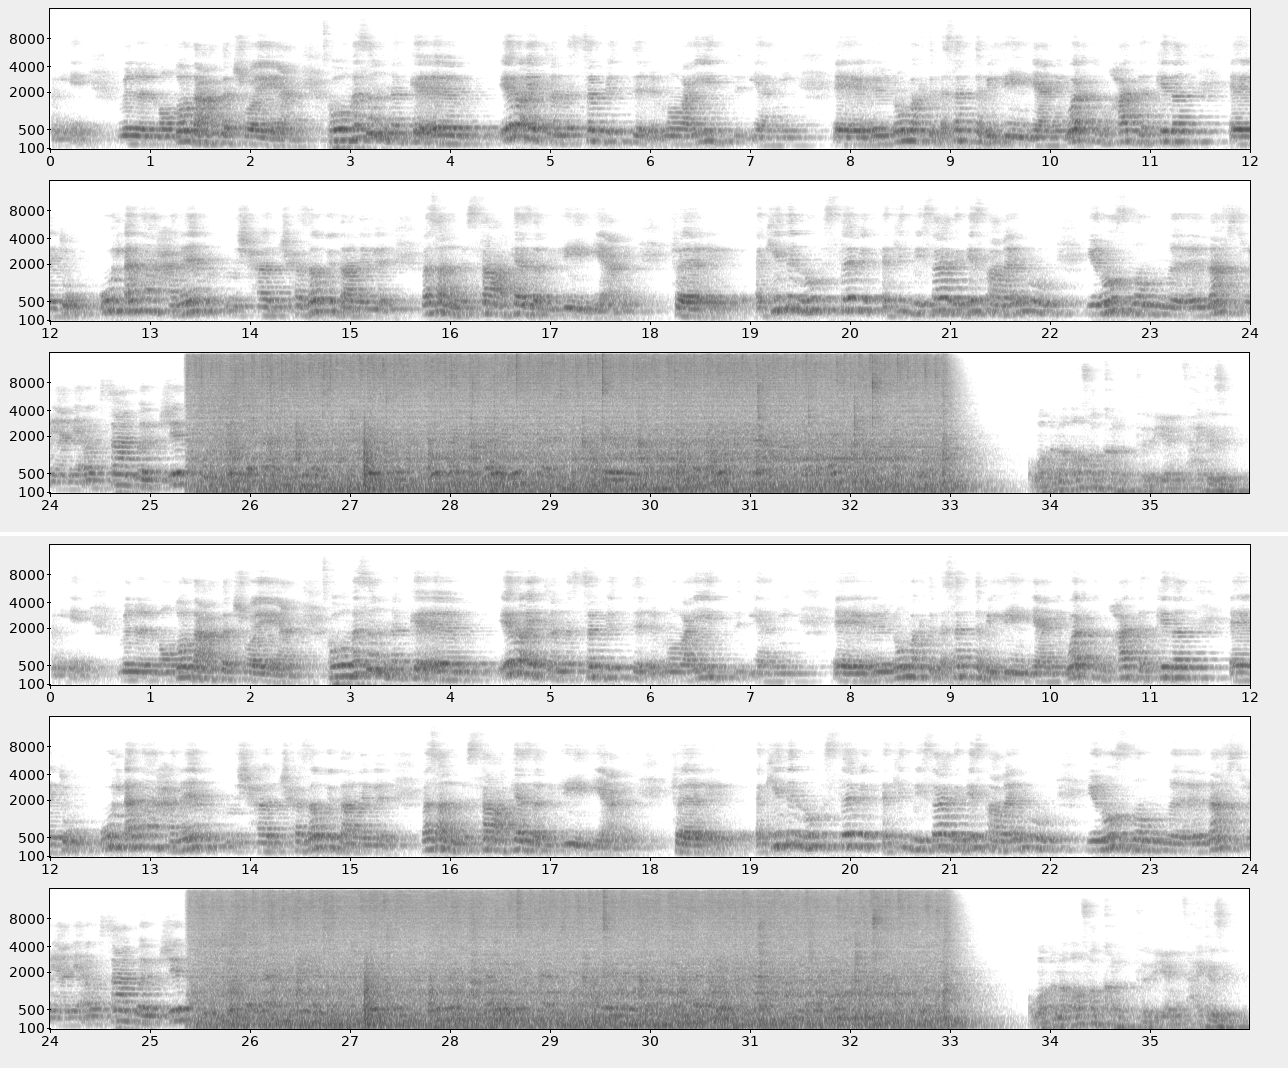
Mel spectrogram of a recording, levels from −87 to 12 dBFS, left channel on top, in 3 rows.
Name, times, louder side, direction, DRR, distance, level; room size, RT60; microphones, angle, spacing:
voice 1, 0.0-4.2 4.5-6.7 7.0-18.7 19.1-29.1 29.5-32.8, left 1 dB, 5° left, -13 dB, 0.9 m, -34 dB
sound 1, 25.3-33.0, left 2 dB, 50° left, 0.7 m, -27 dB
voice 2, 33.8-35.7, right 1 dB, 15° right, -11 dB, 1.4 m, -39 dB
4.4 x 2.1 x 2.5 m, 0.91 s
head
